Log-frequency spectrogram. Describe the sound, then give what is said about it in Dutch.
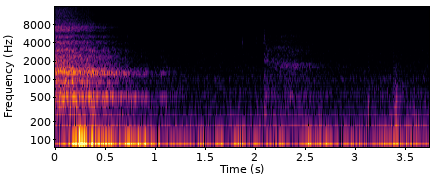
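A deep breath in and out during a relaxation exercise: a clear, airy sigh-like breath at the start that fades into quiet, fainter breathing. “Adem een keer diep in. En uit.”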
